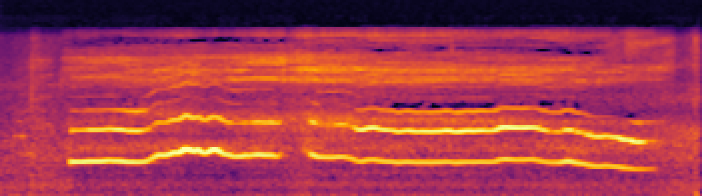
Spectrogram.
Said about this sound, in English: Even when the journey is long, follow my bird song. This is what it would sound like if you were lost within a hike.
